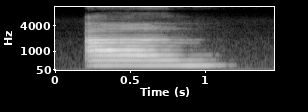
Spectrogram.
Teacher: there is an n sound after ah, so it will become a nasal sound, a nasal final. The air come out from nose.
